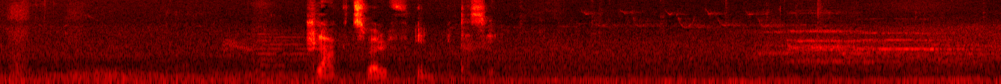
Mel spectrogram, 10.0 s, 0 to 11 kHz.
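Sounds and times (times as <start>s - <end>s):
faint chirping birds: 0.0s - 10.0s
steady low outdoor rumble: 0.0s - 10.0s
speech: 3.1s - 5.1s
rooster crowing: 7.4s - 10.0s.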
